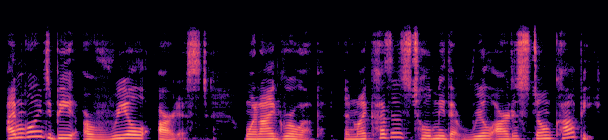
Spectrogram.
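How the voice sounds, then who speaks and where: A woman's voice: medium pitch, lively intonation, normal speed, natural voice. A woman voicing an earnest, stubborn first grade boy from a storybook, insistent and indignant.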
